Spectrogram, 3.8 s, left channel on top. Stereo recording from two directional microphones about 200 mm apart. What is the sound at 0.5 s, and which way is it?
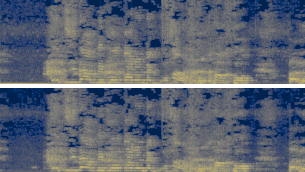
Speech, centre (ahead or behind).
